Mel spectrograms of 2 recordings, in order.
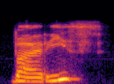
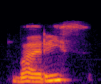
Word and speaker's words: Борис: We don't pronounce this O like O because it's unstressed, like more like A. Борис Джонсон. Борис Джонсон.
